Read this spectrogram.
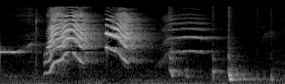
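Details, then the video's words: Indoor talking parrot voicing two loud, bent, nasal syllables followed by flatter harmonic notes and a low buzzy sound; the bird is described as saying "mummy". "Talking Parrot Mitthu Mitthu Tota || Mummy Mummy Bolne Wala Mitthu || pattu Parrot Talking"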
